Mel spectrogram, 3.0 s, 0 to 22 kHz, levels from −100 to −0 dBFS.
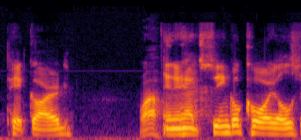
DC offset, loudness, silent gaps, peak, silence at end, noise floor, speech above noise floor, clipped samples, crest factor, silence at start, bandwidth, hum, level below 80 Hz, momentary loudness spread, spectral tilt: under 0.1%; -18 LUFS; none; -6 dBFS; 0 s; -54 dBFS; 37 dB; under 0.1%; 12 dB; 0.1 s; 11.5 kHz; none; -58 dBFS; 7 LU; -6.5 dB/octave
